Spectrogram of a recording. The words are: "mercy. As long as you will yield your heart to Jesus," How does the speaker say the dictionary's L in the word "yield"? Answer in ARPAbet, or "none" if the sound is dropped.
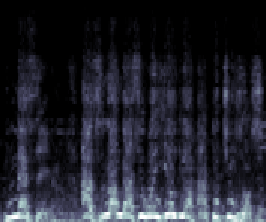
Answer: L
